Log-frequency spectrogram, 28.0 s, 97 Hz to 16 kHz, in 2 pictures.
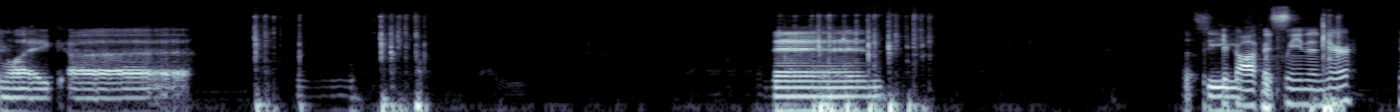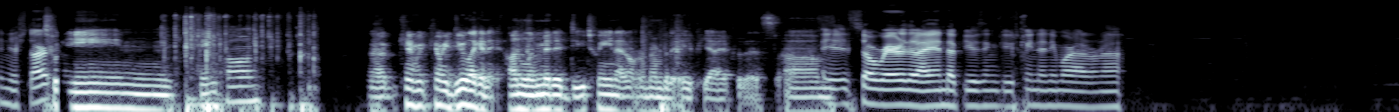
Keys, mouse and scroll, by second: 7.5 ctrl+s, 7.7 Return, 7.7 Up.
